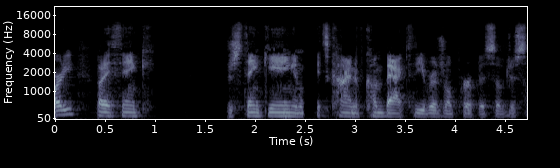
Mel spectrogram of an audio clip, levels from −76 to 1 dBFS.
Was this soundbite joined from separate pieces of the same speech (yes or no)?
yes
